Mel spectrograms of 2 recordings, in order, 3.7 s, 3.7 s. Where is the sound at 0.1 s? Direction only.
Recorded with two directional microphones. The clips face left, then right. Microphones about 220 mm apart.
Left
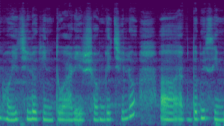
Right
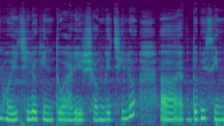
25° right (ahead or behind).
